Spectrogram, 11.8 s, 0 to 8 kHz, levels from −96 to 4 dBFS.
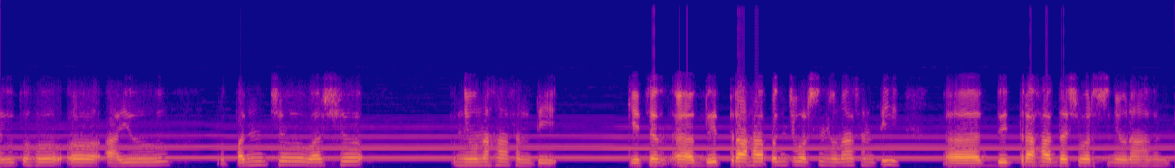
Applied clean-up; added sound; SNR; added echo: none; Wind instrument, woodwind instrument; 14 dB; none.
